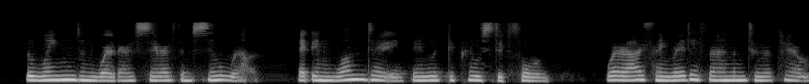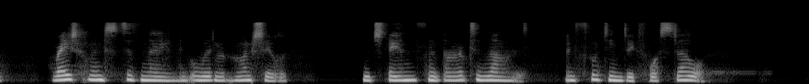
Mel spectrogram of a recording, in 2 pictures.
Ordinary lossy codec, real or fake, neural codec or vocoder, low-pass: MP3, 32 kbps; fake; codec, 16 kHz, 0.5 kbps, FreqCodec, larger model; 7.2 kHz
